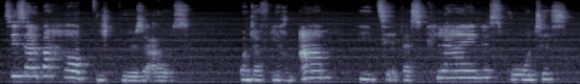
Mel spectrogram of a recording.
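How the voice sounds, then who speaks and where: A woman reads a children's story aloud at an unhurried pace, gently and expressively. Her voice sits a little high, with a faint hiss behind it. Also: lively intonation, poor audio.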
